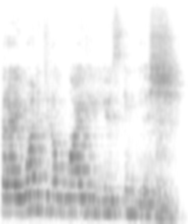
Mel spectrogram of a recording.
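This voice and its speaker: Halting woman moderator, roomy hall. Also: fairly high pitch, lively intonation, a bit bright, far from the mic. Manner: reflective, halting, many fillers. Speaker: panel moderator. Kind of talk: panel discussion. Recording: echoey hall from off-mic.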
